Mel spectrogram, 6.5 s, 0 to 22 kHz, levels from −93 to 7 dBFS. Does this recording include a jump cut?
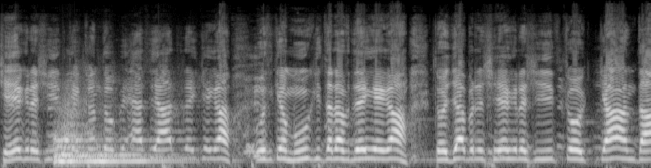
no; 0 cuts

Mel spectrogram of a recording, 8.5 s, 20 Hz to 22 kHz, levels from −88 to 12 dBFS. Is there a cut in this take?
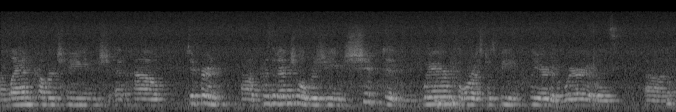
yes; 1 cut; at 2.6 s

